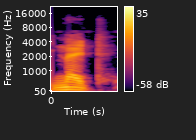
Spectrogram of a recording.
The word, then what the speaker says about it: night: অইন শব্দ নাহিব কিয়নো ইংৰাজী অৰ্ডৰ মাজত যদি GH থাকে তেতিয়াহ'লে এইটো সাইলেন্ট থাকিব আৰু তাৰ আগত I থাকিলে I টো I হ'ব যেনেকৈ এইটো BRI ব্ৰাই GHT ব্ৰাইট NIGHT নাইট NI নাই GHT নাইট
